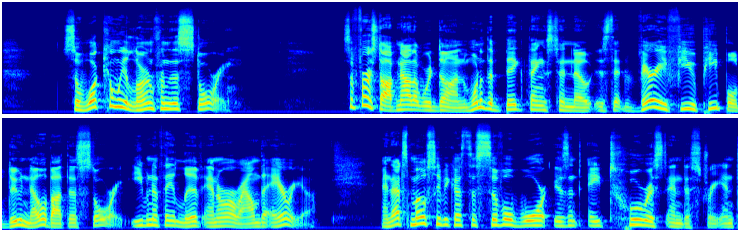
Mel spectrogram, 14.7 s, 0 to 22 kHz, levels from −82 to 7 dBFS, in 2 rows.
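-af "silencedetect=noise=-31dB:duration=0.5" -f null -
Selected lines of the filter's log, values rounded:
silence_start: 0.00
silence_end: 0.64 | silence_duration: 0.64
silence_start: 2.21
silence_end: 3.44 | silence_duration: 1.23
silence_start: 10.40
silence_end: 11.17 | silence_duration: 0.76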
